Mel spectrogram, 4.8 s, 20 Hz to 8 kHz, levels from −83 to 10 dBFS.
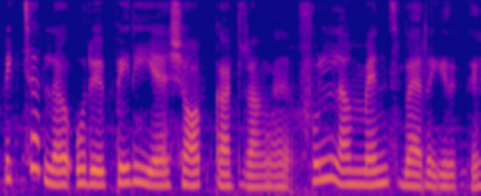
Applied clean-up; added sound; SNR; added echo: none; none; none; none.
